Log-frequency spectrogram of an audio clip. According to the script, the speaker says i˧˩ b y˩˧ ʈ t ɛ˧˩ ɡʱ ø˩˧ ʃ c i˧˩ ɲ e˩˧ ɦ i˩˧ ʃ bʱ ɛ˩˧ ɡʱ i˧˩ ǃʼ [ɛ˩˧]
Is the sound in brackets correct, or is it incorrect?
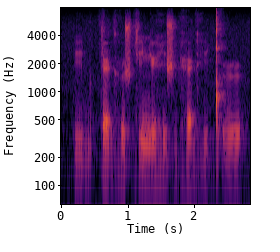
incorrect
